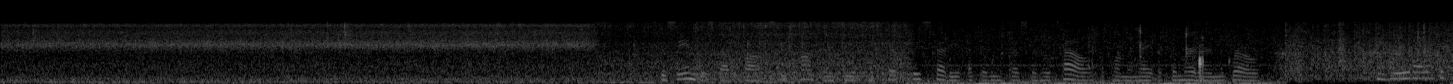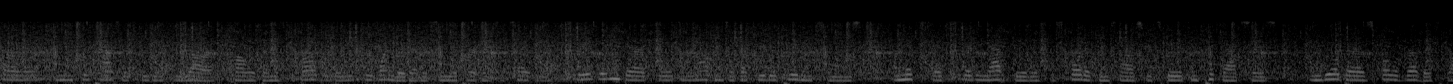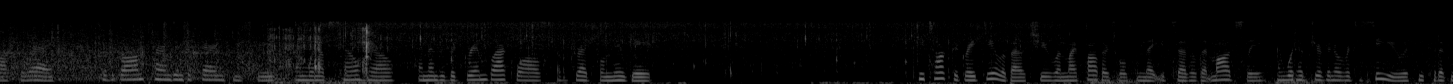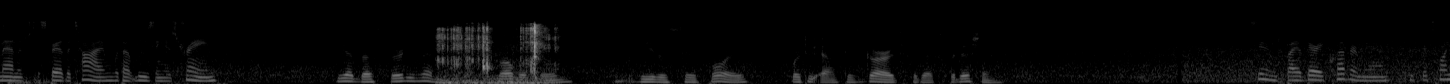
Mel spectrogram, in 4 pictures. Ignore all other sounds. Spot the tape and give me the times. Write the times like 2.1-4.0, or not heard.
not heard.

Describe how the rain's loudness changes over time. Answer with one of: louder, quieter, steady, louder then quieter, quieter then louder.
quieter.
